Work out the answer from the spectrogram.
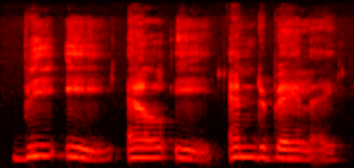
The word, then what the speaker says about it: Ndebele: That's spelled Ndbele, Ndebele.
